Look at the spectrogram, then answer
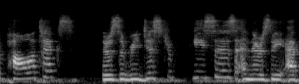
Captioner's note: audio distorting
